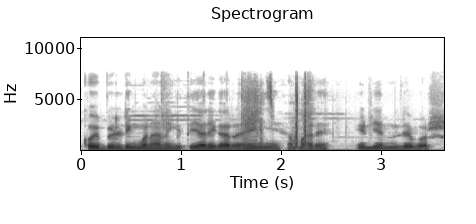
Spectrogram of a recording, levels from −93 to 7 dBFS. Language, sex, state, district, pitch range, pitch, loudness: Hindi, male, Chandigarh, Chandigarh, 130-135 Hz, 135 Hz, -18 LUFS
